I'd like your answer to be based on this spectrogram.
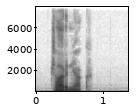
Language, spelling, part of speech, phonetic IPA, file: Polish, czarniak, noun, [ˈt͡ʃarʲɲak], Pl-czarniak.ogg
